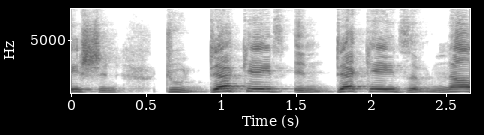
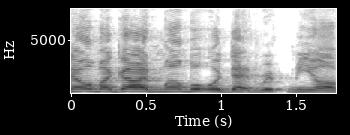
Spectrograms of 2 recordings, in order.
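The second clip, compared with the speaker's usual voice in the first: mock crying voice. Imitating people who come crying about being ripped off: imitating someone crying. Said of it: "you guys are crying, saying".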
